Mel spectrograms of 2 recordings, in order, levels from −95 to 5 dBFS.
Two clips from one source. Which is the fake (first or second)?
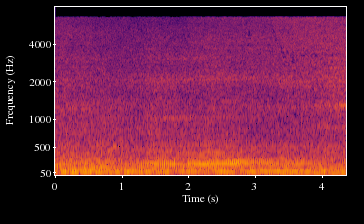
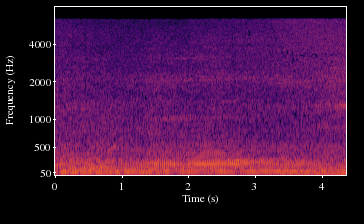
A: first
